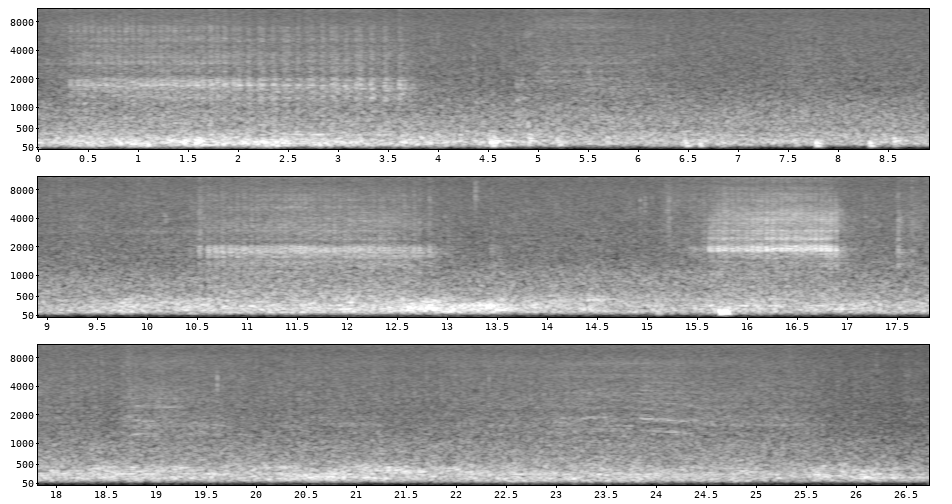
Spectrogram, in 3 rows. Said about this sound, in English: That was, as far as I could tell, the creaking of trees, recorded at Red River Gorge, mid-December 2022.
